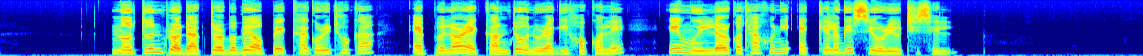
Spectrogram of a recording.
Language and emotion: Assamese, sad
